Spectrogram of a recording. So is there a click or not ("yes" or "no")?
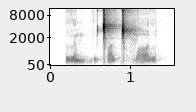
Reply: yes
